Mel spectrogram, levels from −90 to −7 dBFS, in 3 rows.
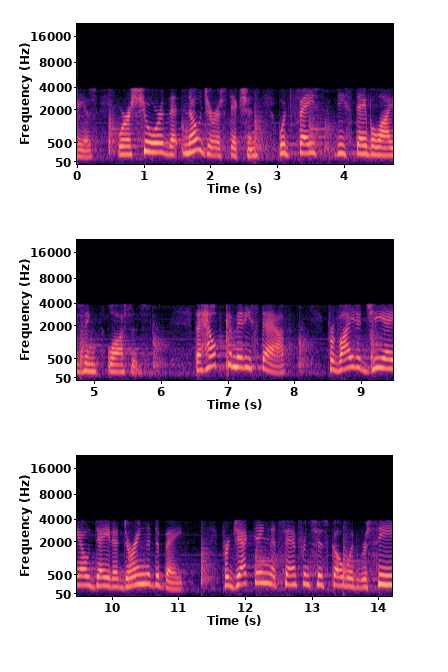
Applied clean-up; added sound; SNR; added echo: none; Snare drum; 19 dB; none.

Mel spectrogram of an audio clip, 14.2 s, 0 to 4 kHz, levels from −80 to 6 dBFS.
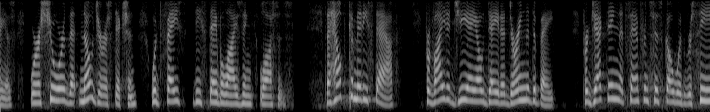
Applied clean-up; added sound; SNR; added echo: neural mask model Resemble Enhance denoiser.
